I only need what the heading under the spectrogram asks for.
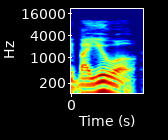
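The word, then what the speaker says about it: בעו: This is where we encounter bayou, pronounced approximately bayuo, carrying the idea of seeking, searching, or pursuing.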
